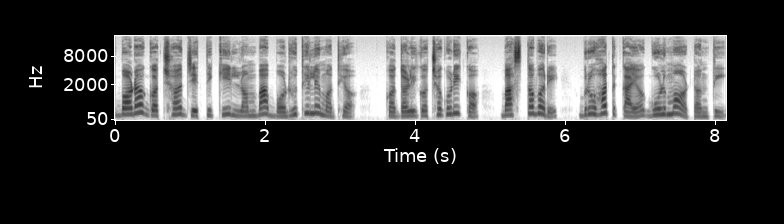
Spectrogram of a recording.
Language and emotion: Odia, neutral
